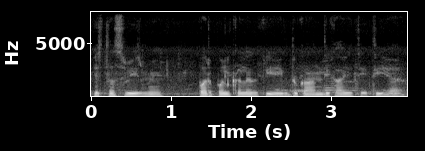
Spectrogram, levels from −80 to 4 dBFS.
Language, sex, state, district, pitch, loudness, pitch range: Hindi, male, Arunachal Pradesh, Lower Dibang Valley, 120 Hz, -18 LUFS, 110-135 Hz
